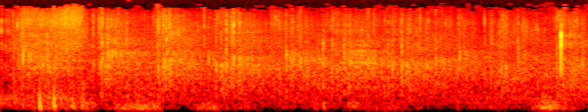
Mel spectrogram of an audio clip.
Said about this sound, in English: Oh, come on, clap your hand to the Lord.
